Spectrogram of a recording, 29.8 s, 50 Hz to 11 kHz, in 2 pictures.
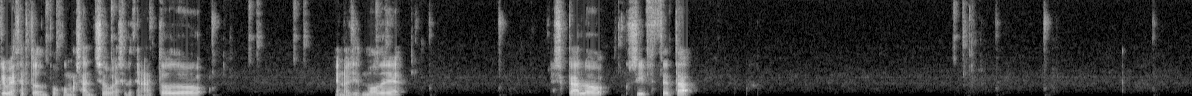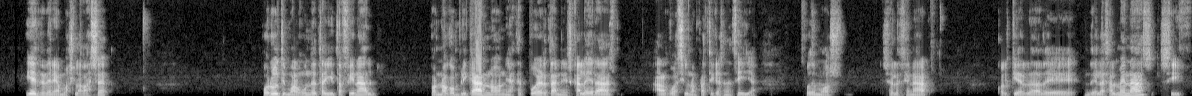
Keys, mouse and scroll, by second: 0.7 shift+click, 1.4 shift+click, 2.1 middle click, 3.2 shift+click, 3.7 shift+click, 4.9 shift+click, 5.4 middle click, 6.6 s, 12.2 alt+a, 12.5 middle click, 13.1 scroll down 1, 14.4 middle click, 14.4 scroll down 1, 15.0 middle click, 16.0 middle click, 18.0-19.0 scroll up 1, 25.0 click, 26.6 KP_1, 29.5 shift+d.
